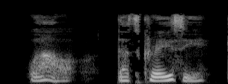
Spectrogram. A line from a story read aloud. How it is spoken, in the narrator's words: Jessamine muttered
